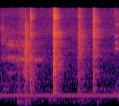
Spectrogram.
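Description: Dry-erase marker writing on a whiteboard: four short, faint scratching strokes about half a second apart.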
